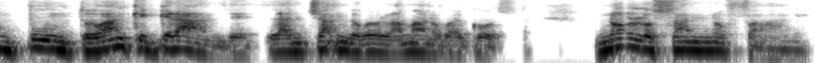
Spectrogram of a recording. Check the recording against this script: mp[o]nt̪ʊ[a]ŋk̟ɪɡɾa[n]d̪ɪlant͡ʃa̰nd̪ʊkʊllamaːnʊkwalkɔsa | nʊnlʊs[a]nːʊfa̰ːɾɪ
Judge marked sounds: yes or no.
no, yes, yes, yes

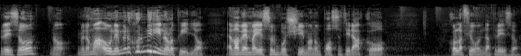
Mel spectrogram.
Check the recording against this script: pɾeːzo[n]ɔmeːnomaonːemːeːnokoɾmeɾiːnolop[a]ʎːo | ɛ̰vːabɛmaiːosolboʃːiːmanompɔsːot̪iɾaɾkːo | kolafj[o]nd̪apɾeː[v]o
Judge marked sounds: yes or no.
yes, no, yes, no

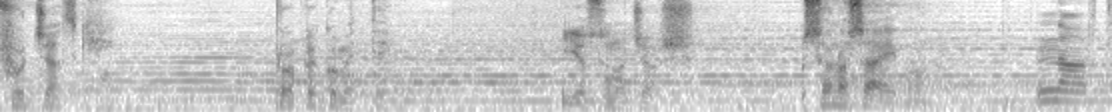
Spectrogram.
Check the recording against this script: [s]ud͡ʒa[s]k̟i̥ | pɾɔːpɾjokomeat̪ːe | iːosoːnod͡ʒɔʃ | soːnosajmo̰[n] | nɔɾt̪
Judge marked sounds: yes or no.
no, yes, yes

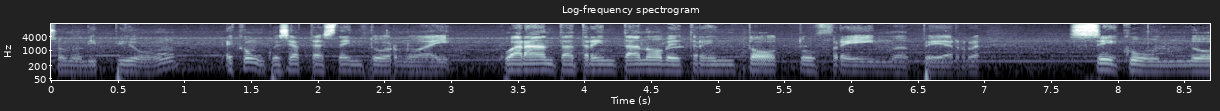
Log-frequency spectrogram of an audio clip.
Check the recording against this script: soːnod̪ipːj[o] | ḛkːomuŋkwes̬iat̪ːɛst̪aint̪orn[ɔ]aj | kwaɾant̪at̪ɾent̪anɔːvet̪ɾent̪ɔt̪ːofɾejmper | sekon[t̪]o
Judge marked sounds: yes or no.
no, no, no

